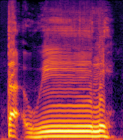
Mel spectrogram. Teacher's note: حمزہ ساکن کو جھٹکے کے ساتھ پڑھا جائے گا ، وی یا مدہ ہے اور ہا ساکن پڑھا جائے گا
